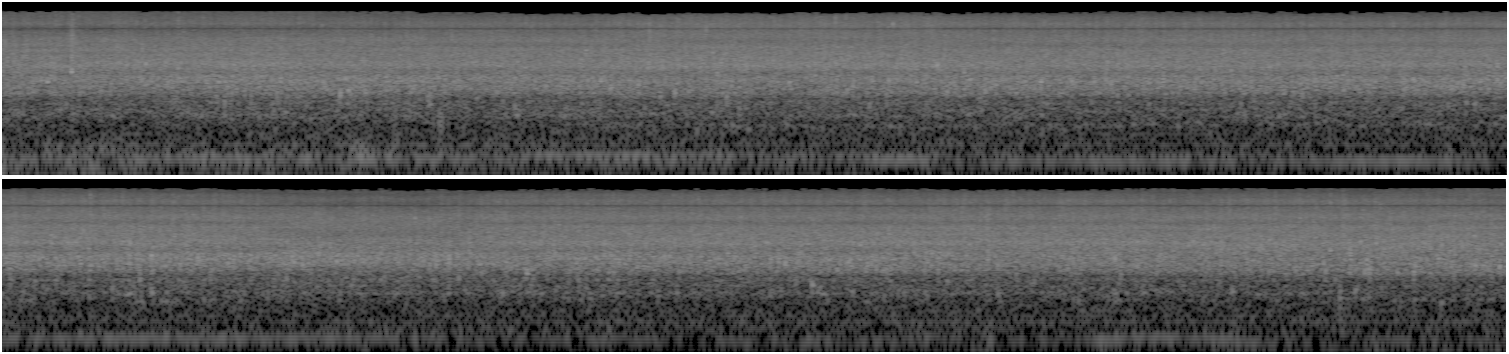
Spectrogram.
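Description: Small waterfall and stream, water rushing steadily over rocks.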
